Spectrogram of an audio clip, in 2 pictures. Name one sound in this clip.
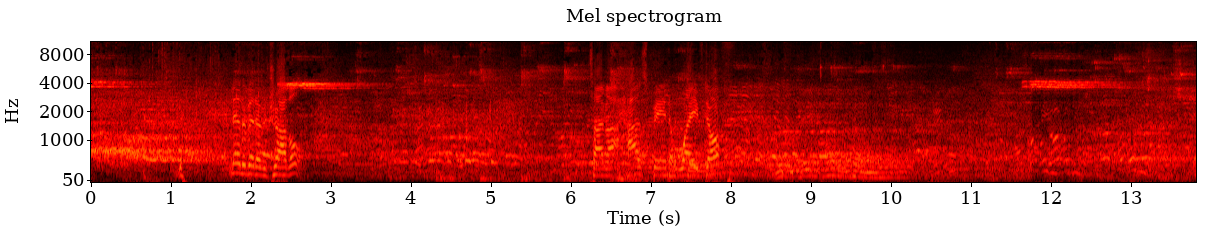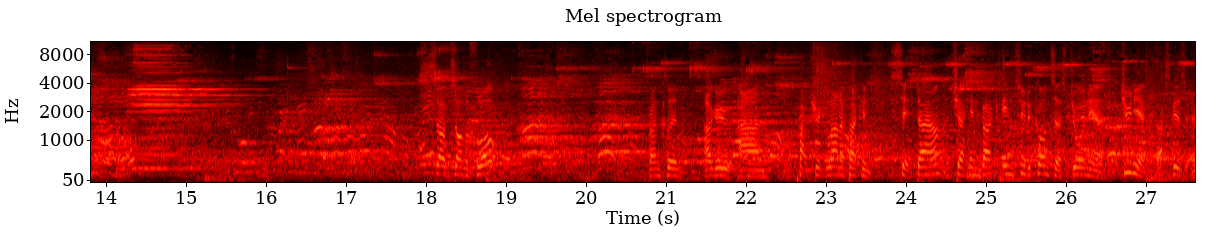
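Basketball shoes squeak sharply on a gym floor.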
